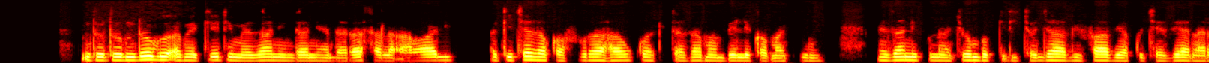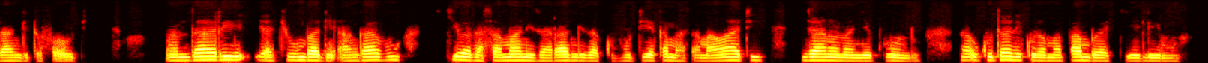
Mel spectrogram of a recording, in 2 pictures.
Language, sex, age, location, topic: Swahili, male, 18-24, Nairobi, education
